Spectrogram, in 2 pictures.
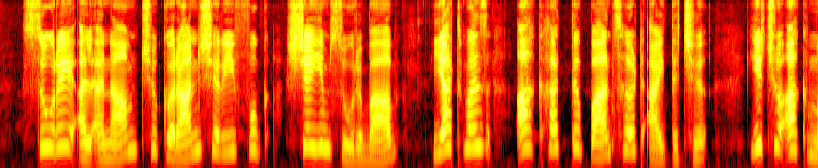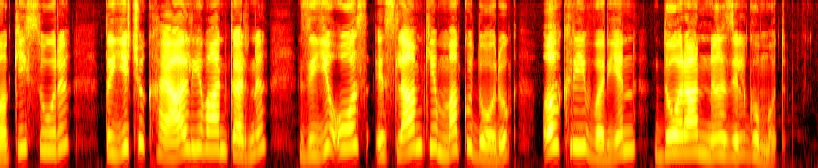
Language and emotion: Kashmiri, neutral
